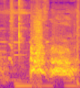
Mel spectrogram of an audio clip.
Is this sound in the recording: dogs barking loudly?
yes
